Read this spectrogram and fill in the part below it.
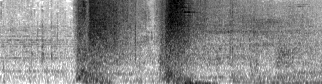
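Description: A blade swings and strikes with a heavy thud.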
